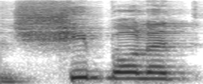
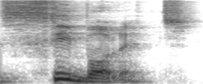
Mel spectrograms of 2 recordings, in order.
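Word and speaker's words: שיבולת: plant called shibolet that the two tribes pronounced it in a different way one of them said shibolet and one of them said seet so now you would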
